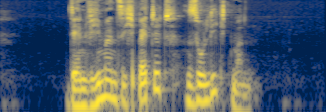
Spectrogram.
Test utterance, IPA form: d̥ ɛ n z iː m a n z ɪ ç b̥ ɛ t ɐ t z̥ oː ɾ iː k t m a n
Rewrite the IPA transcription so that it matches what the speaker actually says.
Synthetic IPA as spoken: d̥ ɛ n v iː m a n z ɪ ç b̥ ɛ t ə t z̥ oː l iː k t m a n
